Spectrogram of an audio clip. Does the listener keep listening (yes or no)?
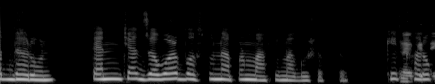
yes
